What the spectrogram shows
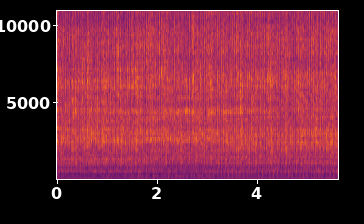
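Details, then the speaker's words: Ford Mondeo Mk5 2.0 diesel, 246,000 miles, idling: loud idle with busy metallic chatter over the clatter; slack timing chain rattling, tensioner nylon guides broken, chain near breaking. "I'm going to start the engine up and you're probably going to hear it, and I'm probably not going to be able to talk over it because the engine's that flipping rattly and noisy now."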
